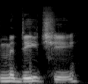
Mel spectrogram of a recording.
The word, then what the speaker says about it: Medici: And here it's pronounced Medici after the Medici dynasty of the Renaissance that basically invented modern banking.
